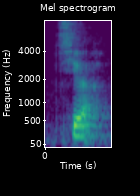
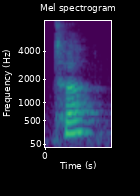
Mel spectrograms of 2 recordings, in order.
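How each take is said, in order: First: The consonant is soft, with a y-glide. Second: The consonant is hard, with no y-glide. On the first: "if you had this little soft sign after it" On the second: "if you were to pronounce it on its own"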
